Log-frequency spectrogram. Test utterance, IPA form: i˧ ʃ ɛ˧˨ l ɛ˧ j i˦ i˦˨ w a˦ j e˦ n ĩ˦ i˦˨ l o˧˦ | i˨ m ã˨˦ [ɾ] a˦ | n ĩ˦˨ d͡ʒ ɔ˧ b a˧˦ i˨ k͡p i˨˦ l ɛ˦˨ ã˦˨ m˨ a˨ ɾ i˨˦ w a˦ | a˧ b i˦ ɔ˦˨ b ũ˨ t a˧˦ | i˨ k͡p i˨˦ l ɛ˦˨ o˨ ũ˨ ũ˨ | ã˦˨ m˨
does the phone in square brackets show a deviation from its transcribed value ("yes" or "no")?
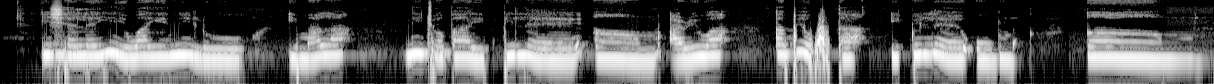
yes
